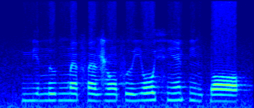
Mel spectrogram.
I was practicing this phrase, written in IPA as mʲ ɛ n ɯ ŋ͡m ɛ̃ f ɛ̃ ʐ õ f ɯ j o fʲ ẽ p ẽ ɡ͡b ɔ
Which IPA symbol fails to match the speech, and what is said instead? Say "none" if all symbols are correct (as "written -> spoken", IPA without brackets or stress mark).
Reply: p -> pʲ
